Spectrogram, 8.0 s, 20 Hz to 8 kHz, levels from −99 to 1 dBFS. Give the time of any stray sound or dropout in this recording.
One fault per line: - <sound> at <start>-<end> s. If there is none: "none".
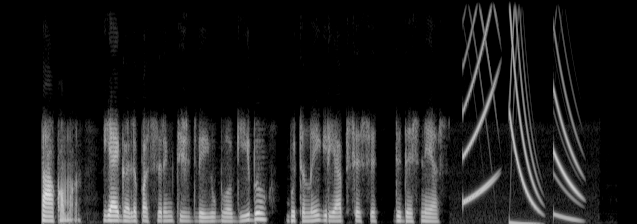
- chirp at 5.8-7.3 s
